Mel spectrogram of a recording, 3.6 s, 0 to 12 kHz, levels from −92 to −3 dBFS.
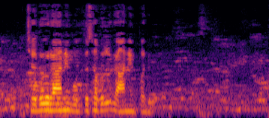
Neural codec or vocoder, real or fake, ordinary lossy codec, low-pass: none; real; MP3, 48 kbps; 10.8 kHz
